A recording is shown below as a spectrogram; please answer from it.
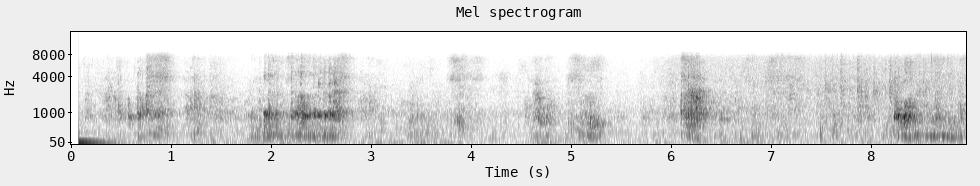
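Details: Dogs, a Bulldog, a Sarplaninac and a Staffordshire bull terrier, play fighting on a couch, with Bob and Alfie going at it: rough throaty growls and snarls come in uneven bursts, with occasional sharper yelps and rustling throughout.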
